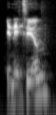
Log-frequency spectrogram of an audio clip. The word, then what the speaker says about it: Initium: Initium, I believe is how it's pronounced, as it's Latin for the beginning, in 1984, and Samhain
